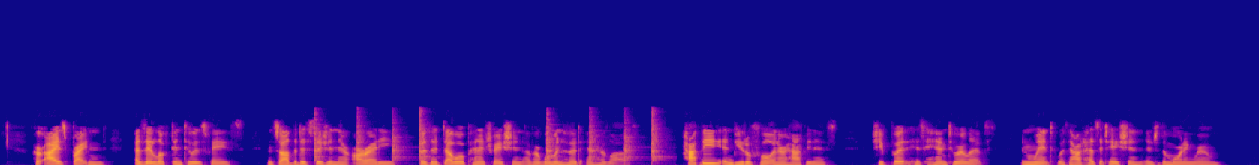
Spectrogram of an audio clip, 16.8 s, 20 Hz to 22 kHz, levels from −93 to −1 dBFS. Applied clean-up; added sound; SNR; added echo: none; Tools; 12 dB; none.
